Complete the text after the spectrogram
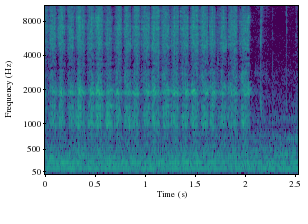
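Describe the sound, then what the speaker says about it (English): A wire brush scrubs a rear brake hose bracket on a 2007-2014 Ford Edge, giving a steady, close, rapid scratching that stops abruptly near the end, leaving quieter background noise. "Wire brush."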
